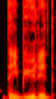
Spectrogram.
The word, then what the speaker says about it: debuted: Brendan says, "Mo, I hope you speak multiple languages, but debuted only as two syllables. You always pronounce it with three." Uh, two syllables as in debit. No, that's three syllables.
